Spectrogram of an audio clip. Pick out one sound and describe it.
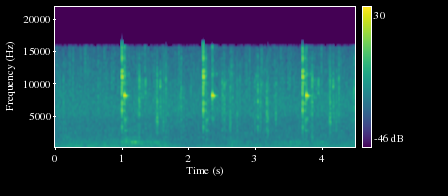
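A lock's pins click as it is picked.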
